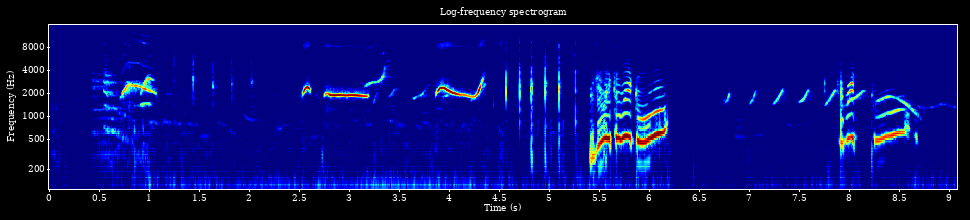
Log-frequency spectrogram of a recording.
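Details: A pet Indian ringneck (rose-ringed parakeet) in the afternoon mixes shrill rising whistles and dry clicks with two bursts of throaty, human-like talk, repeating "mitthu" and "mummy."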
